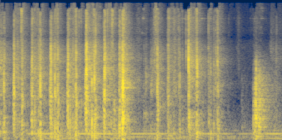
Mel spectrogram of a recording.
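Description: Rapid, crisp riffling of a tarot deck in quick bursts, close and fairly quiet, with a brief pause before a final flurry.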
